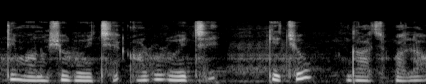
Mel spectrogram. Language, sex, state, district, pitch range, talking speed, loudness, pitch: Bengali, female, West Bengal, Cooch Behar, 180-215 Hz, 100 wpm, -19 LUFS, 195 Hz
